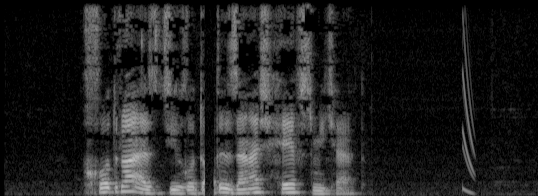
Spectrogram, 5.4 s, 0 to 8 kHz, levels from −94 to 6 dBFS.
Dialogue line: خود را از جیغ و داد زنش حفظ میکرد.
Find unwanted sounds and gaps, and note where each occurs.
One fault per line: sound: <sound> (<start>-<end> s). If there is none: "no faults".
sound: dropout (2.0-2.1 s)
sound: chirp (4.6-4.8 s)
